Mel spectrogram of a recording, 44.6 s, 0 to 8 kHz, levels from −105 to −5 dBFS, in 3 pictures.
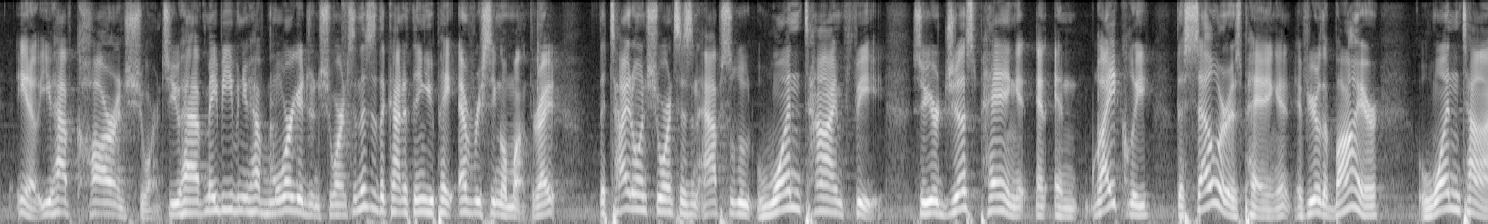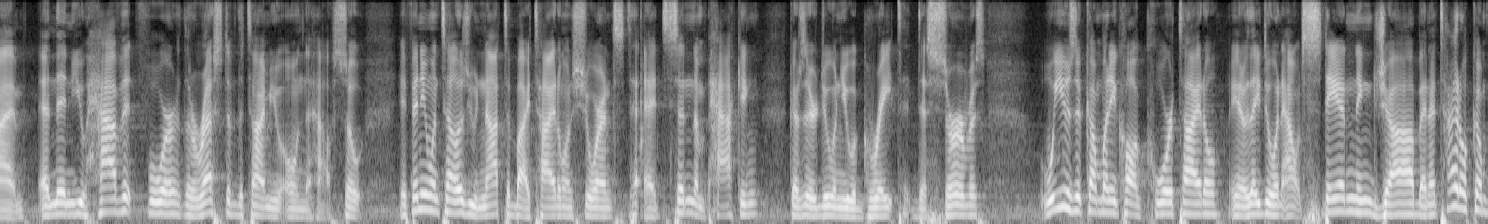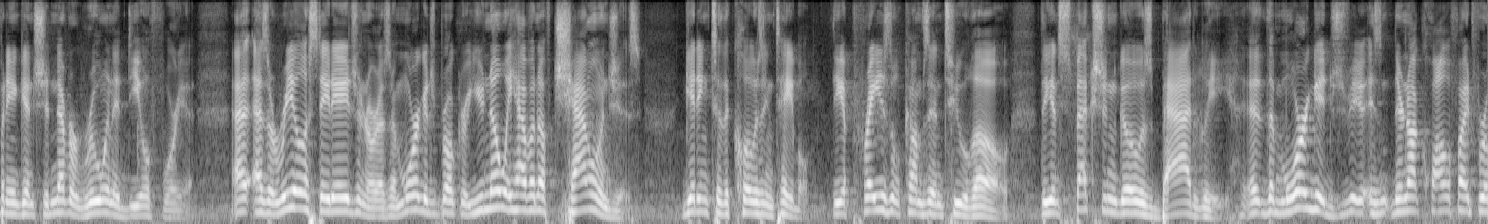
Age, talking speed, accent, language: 30-49, 205 wpm, American, English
